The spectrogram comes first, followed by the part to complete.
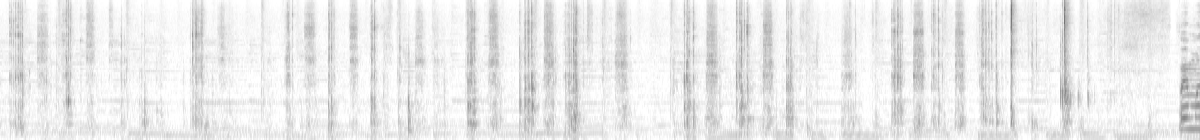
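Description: Scissors cutting through colored cardstock, a long run of irregular crisp snips and rasps as the blades work along a line.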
